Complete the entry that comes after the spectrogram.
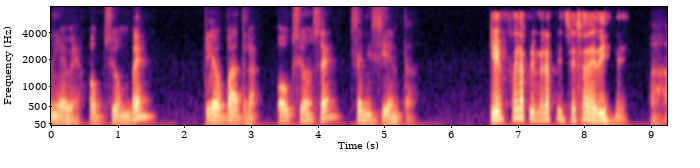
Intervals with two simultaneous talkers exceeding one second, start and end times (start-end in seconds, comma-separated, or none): none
